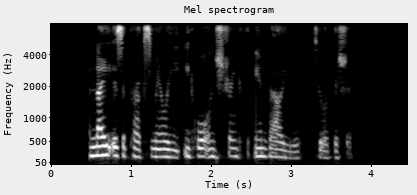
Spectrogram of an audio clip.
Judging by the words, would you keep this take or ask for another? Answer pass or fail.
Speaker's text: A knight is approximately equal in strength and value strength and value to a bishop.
fail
